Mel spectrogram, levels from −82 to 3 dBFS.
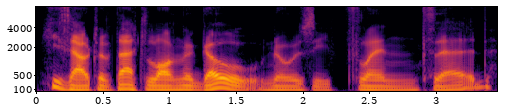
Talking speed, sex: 155 wpm, male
